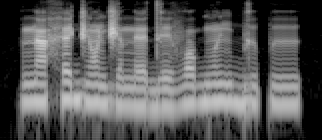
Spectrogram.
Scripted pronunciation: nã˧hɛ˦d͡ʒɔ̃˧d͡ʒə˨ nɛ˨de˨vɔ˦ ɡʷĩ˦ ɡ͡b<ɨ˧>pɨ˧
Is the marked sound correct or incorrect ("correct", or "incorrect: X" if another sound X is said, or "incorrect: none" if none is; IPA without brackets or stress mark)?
correct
